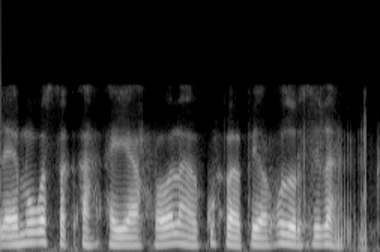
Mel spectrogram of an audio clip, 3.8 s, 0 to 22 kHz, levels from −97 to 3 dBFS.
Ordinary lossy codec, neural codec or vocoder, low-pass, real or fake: AAC, 48 kbps; autoencoder, 48 kHz, 32 numbers a frame, DAC-VAE, trained on Japanese speech; 5.4 kHz; fake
